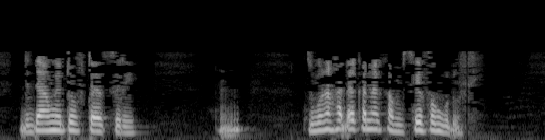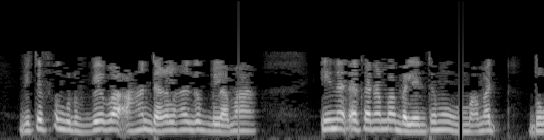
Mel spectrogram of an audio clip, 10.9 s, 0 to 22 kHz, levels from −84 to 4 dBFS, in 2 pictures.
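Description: The speech sounds watery and swirly throughout, with nothing above 5.5 kHz, likely from heavy MP3 compression at a very low bitrate, around 16 kbps. Blocks of digital silence cut in hard: at 4.66–4.68 s just after "sai fa", a tick at 7.83 s, and a 40 ms hole at 10.04–10.08 s.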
